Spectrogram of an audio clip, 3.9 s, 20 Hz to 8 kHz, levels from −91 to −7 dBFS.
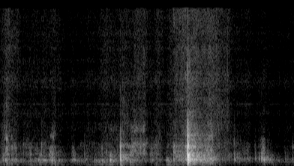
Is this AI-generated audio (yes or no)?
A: yes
